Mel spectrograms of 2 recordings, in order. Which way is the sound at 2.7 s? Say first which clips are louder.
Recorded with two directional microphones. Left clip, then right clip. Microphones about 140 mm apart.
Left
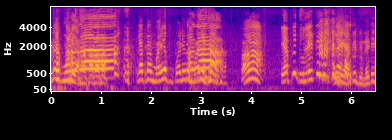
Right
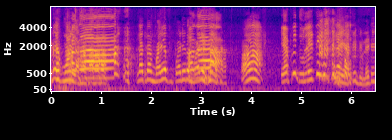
Right 1 dB; 25° right (ahead or behind).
